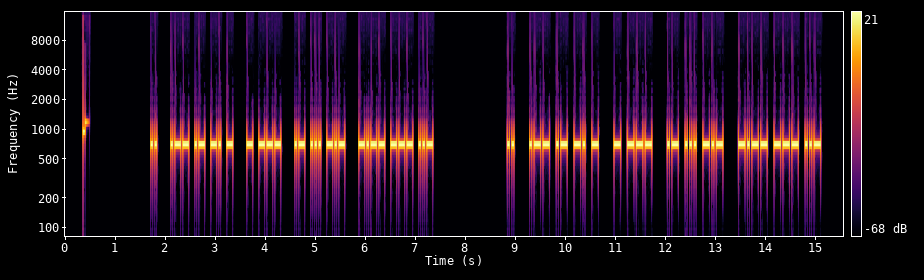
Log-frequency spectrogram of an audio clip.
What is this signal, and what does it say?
Morse code, heard as a keyed tone, about 29 wpm, 700 Hz. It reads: I WANT TO ASK YOU I WANT TO ASK YOU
